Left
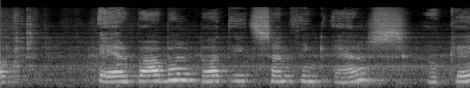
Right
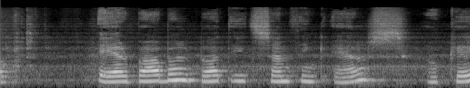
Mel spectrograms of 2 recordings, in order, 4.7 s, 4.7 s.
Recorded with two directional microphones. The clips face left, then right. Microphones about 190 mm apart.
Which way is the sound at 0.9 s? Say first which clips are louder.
Right 3 dB; 70° right (ahead or behind).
